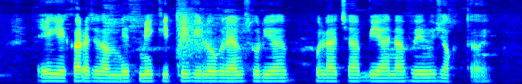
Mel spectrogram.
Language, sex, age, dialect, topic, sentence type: Marathi, male, 41-45, Southern Konkan, agriculture, question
